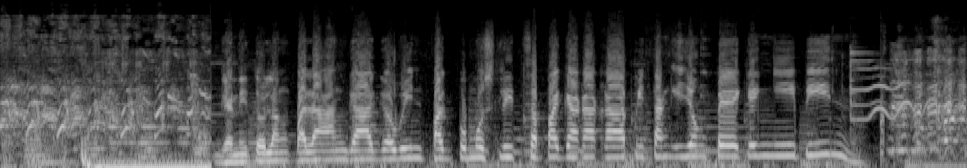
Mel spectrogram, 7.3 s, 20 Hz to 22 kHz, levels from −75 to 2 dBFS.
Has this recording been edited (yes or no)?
yes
